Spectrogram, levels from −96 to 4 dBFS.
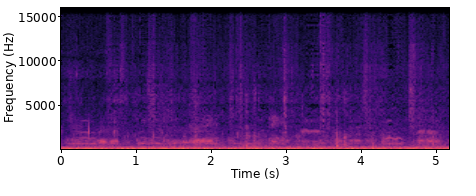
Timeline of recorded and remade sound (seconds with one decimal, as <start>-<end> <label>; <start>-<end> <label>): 0.0-5.2 recorded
